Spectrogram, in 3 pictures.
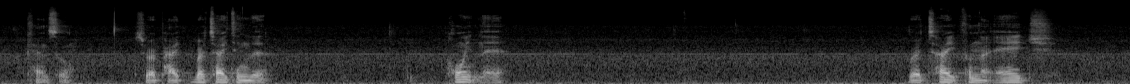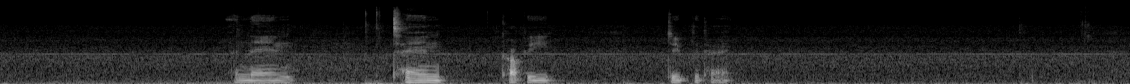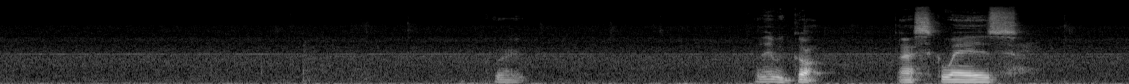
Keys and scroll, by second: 15.0-15.7 typing, 17.8 super+d, 18.4 super+d, 18.6 super+d, 18.7 super+d, 18.9 super+d, 19.2 super+d, 20.1 super+d, 20.4 super+d, 20.6 super+d, 21.0 super+d, 21.2 super+d, 21.6 super+d, 21.9 super+d, 22.4 super+d, 27.5 super+g.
